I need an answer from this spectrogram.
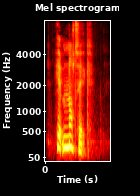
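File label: "hypnotic", British English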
